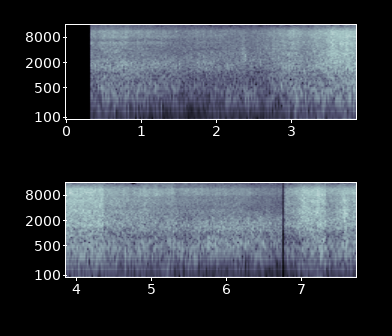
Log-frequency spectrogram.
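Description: Sea surf and wind rushing over the microphone, a steady noisy roar that starts abruptly and swells about three seconds in. It drops out for an instant near seven seconds.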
